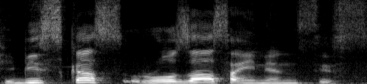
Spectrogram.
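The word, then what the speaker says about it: Hibiscus rosa-sinensis: তারপরে জবাকে আমরা উচ্চারণ করতে পারি হিবিস্কাস রোজা সাইনেন্সিস, তাই না?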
